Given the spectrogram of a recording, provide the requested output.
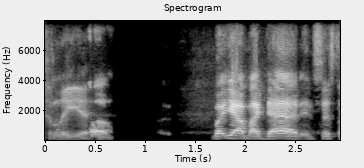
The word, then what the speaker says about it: Leia: Solo but no don't tell her that both pronunciations are it's like caramel and Carmel or or Leah and Leia no it's Leah but yeah my dad insists on calling her Leia um and when people say oh hey have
